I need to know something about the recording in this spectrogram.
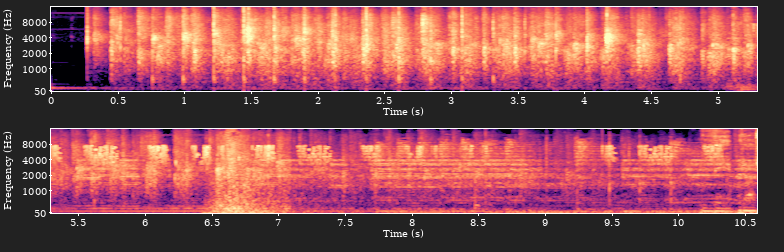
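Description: Loud audience applause welcoming a guest onto the show, with dense rapid clapping, which halfway through is joined by swelling music with a low booming beat, the clapping continuing underneath.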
